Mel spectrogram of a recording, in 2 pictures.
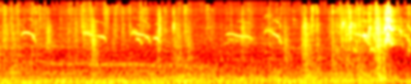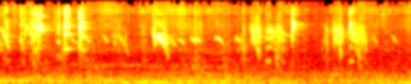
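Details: A flock of chicks peeps in thin, high, falling whistles, sparse at first and then denser. Rustling, tapping and clicking sounds grow busier in the second half.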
